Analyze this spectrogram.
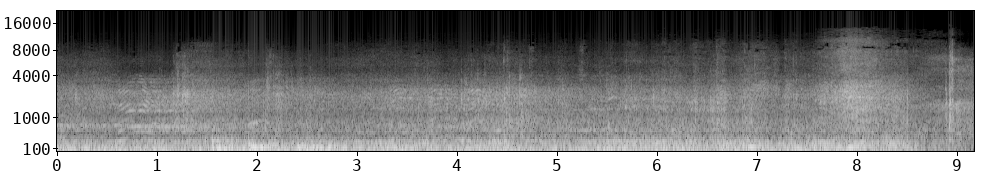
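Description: Ice skates scrape and carve across the ice close by, in a large echoing rink.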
